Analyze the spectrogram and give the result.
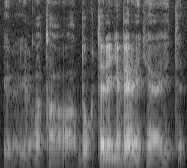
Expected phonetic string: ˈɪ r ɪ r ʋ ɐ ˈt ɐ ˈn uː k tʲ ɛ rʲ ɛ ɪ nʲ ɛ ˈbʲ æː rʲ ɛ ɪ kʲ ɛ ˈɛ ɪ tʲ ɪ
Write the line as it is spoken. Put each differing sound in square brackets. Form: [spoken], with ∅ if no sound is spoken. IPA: ˈɪ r ɪ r ʋ ɐ ˈt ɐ [ˈd] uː k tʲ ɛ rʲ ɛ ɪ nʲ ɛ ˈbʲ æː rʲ ɛ ɪ kʲ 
